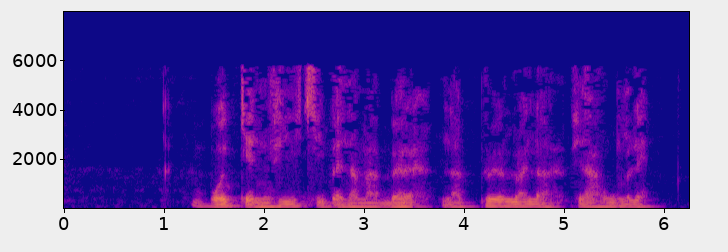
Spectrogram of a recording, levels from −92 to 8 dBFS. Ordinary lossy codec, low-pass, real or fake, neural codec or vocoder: MP3, 24 kbps; 7.2 kHz; fake; codec, 24 kHz, 3 kbps, HILCodec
